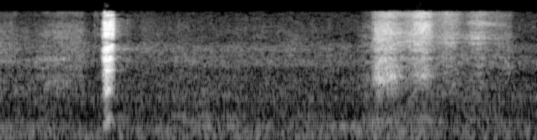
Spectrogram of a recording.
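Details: A single sharp, abrupt hiccup then a soft breathy sound in a quiet room, during a prolonged hiccup bout of about an hour and a half that has started to hurt, while the person talks.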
